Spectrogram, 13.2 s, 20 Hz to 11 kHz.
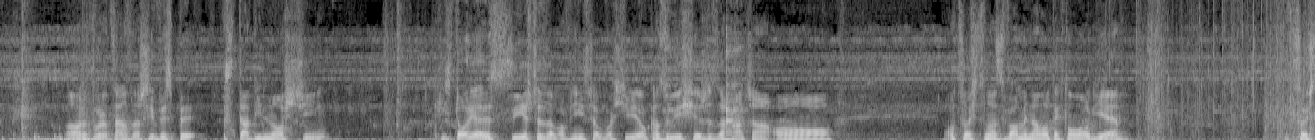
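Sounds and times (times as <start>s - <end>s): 
speech: 0.7s - 3.4s, 4.4s - 8.5s, 9.4s - 11.5s, 13.0s - 13.1s
rummaging through plastic shopping bags: 10.5s - 13.1s.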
